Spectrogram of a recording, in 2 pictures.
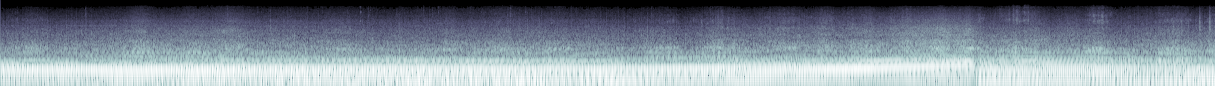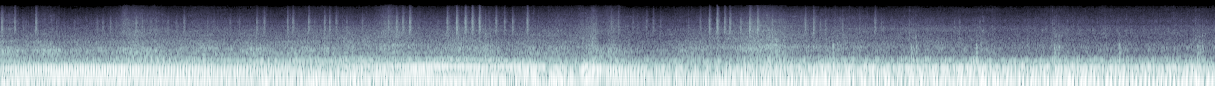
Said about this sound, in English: Just giving it a tiny bit of gas there and it's getting all kinds of sideways, fishtailing up the road.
